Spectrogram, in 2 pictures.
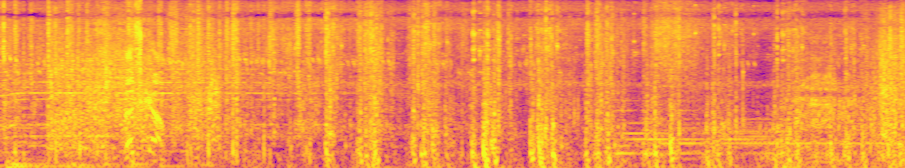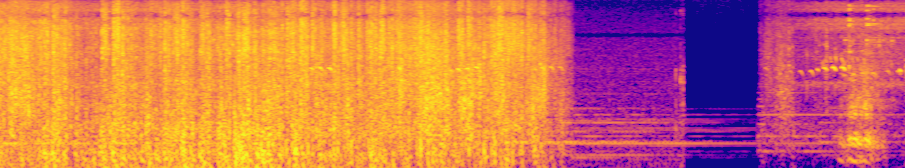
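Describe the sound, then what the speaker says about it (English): Horses gallop in Red Dead Redemption with dense, rapid hoofbeats over a rough frontier soundscape. Scattered gunfire-like cracks mix in, then the sound fades to near silence before a short swell at the end. "We got some fine horses."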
